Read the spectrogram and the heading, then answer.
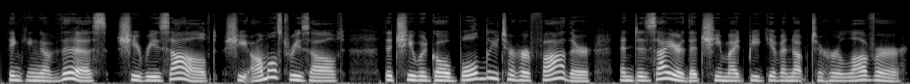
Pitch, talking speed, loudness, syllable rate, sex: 190 Hz, 165 wpm, -15 LUFS, 4.7 syllables/s, female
